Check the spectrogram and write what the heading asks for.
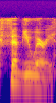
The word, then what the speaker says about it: February: Notice that we typically don't pronounce this R. It sounds like February the way we pronounce it, but it does have the R written in it.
